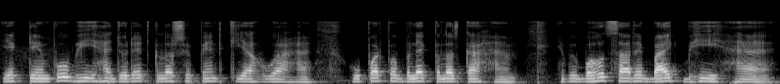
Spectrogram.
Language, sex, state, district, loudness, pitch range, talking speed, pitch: Hindi, male, Jharkhand, Palamu, -18 LUFS, 125-145 Hz, 185 wpm, 140 Hz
